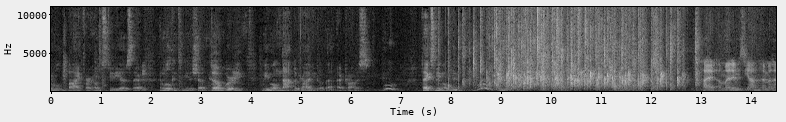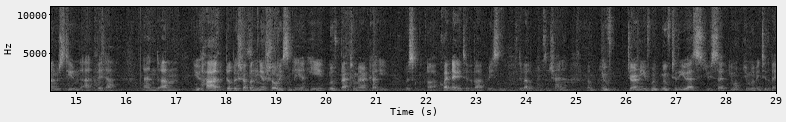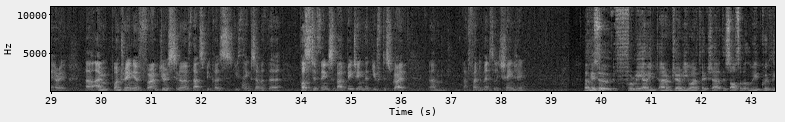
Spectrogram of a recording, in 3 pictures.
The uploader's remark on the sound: Live at the Bookworm. Recorded during a special live event at the Bookworm Literary Festival. To field questions from our live Beijing audience. Be sure to check out this unusual episode recorded in front of a live audience.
